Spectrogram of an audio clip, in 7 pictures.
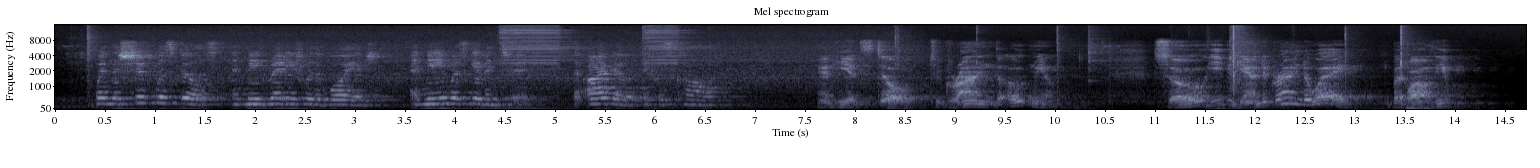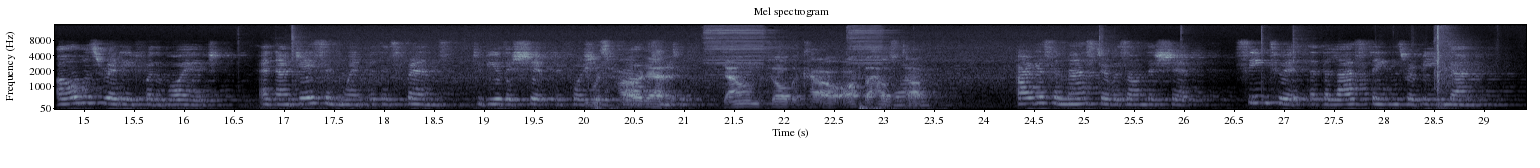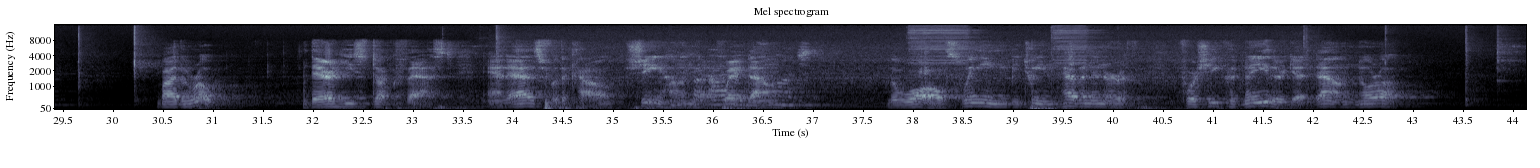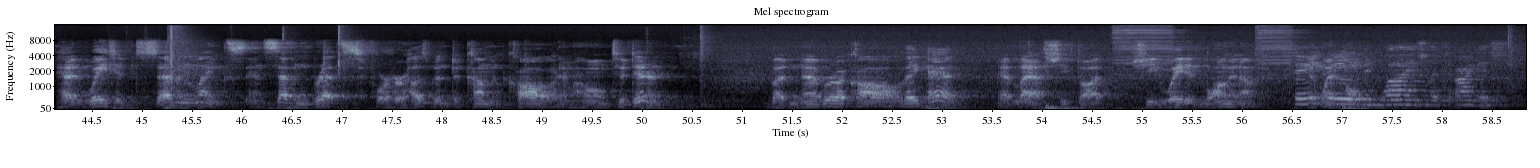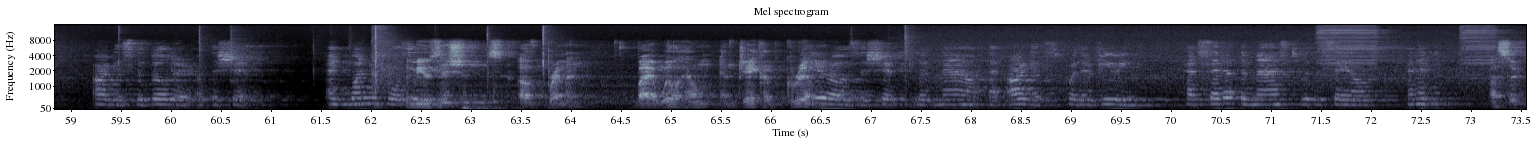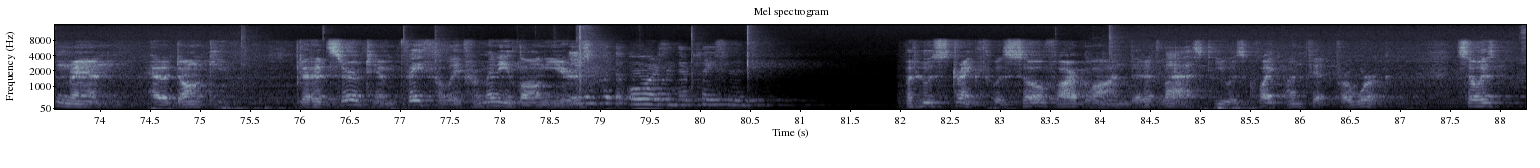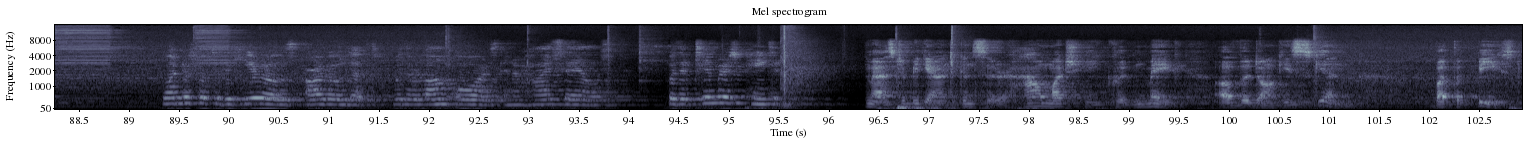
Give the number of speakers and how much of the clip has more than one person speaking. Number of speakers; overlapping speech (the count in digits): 2, about 5%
